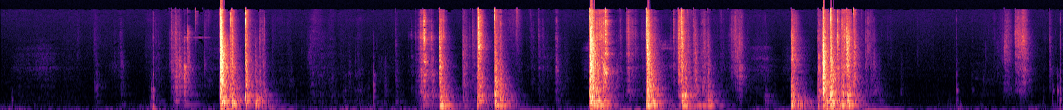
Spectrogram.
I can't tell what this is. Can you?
a recording of a moving table, though it doesn't really sound like it
dropping, house, london, moving, scraping, table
